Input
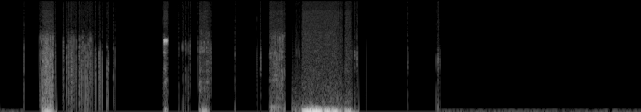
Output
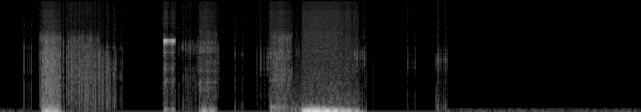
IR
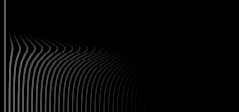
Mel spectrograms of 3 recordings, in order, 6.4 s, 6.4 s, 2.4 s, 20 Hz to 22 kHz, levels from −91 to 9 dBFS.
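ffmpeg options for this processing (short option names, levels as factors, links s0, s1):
-af "aecho=1:1:34|58|75:0.188|0.2|0.631,volume=0.841"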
